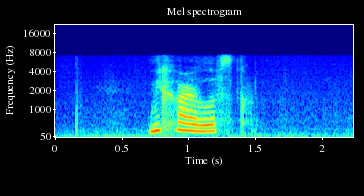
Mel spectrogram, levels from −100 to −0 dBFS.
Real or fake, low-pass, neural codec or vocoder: fake; 7.2 kHz; codec, 16 kHz in and 24 kHz out, 0.6 kbps, FocalCodec, streaming, 2048 codes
